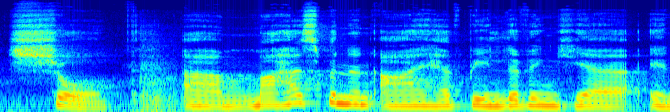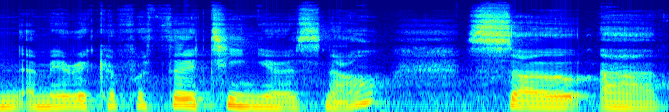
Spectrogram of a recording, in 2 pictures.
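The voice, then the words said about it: Foreign, non-local accent. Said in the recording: “obviously from your accent, people are going to go, she's not from South Carolina”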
